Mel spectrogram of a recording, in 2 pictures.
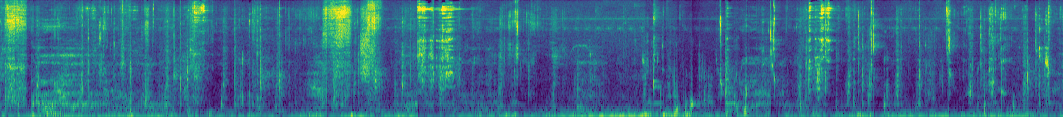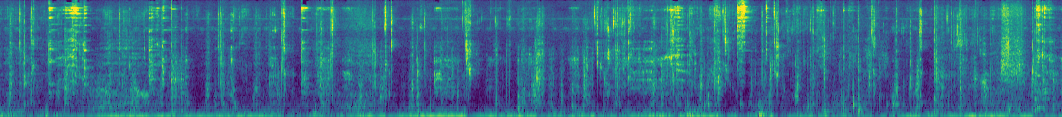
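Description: Close-miked chewing and wet mouth sounds of a man eating yellowfin tuna roe adobo: a continual run of small clicks and smacks over a steady low hum.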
